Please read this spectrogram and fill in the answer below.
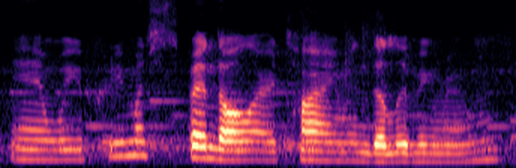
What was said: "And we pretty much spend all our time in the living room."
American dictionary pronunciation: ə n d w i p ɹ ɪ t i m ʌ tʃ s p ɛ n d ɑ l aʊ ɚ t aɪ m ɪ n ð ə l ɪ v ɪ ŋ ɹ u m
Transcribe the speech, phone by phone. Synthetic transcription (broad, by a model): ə n w i p ɹ ɪ t i m ʌ tʃ s p ɛ n d ɑ l aʊ ɚ t aɪ m ɪ n ð ə l ɪ v ɪ ŋ ɹ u m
